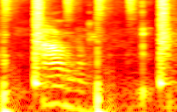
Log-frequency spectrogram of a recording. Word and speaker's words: Carlos: Gotta roll your R's. Carlos.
